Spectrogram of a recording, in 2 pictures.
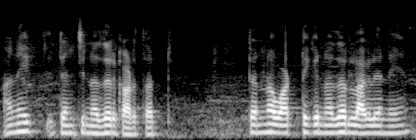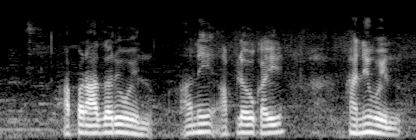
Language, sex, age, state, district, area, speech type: Marathi, male, 18-30, Maharashtra, Nashik, urban, spontaneous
